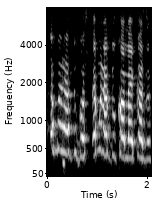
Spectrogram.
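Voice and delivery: high, loud, fast and amused; excited laughing rush. Real, not acted. Host joking she'll phone her cousin, excited. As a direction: rattle it off, high and gleeful.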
